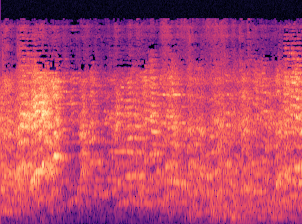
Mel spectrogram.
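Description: A crowd of schoolchildren talking and calling out over one another, loudest in the first second, then settling into a lower steady hubbub of children's voices.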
